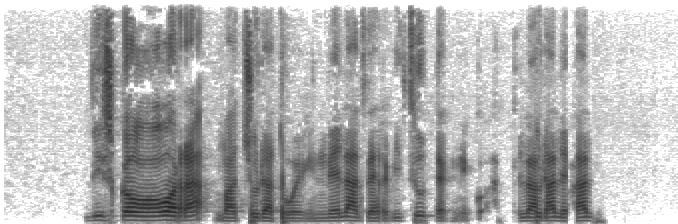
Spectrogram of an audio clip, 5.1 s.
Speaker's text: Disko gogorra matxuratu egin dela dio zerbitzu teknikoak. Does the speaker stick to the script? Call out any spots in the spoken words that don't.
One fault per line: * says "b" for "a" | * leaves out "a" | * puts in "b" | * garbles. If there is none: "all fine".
* leaves out "dio"
* garbles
